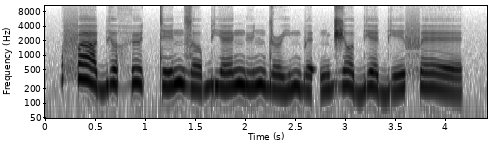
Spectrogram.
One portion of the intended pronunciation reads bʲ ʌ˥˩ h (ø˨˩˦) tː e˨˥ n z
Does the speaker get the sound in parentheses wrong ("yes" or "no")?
yes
